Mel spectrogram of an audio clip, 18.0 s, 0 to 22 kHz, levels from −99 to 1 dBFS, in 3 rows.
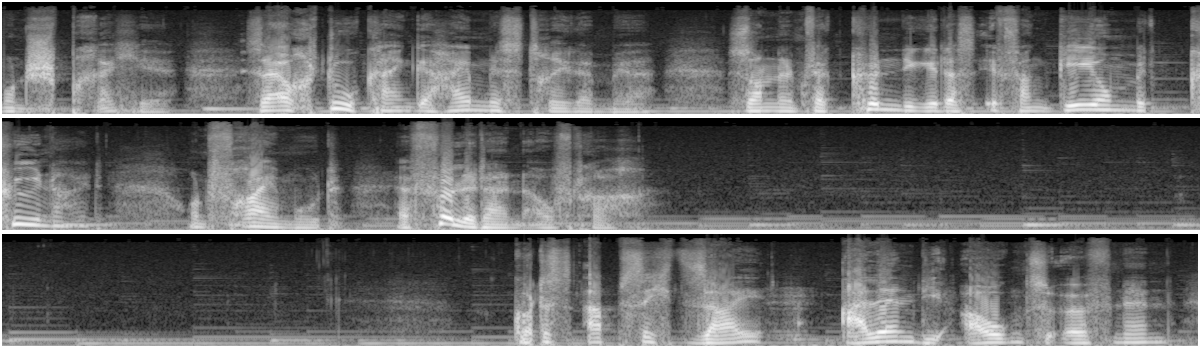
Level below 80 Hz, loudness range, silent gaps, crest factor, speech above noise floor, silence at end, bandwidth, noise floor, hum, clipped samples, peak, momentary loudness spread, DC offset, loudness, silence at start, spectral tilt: -36 dBFS; 20 LU; none; 14 dB; 27 dB; 0.1 s; 19 kHz; -39 dBFS; none; 0.2%; 0 dBFS; 24 LU; 1%; -13 LUFS; 0 s; -6 dB/octave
